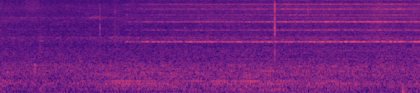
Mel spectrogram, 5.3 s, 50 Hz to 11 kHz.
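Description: A Thameslink Class 700 electric unit, 700-049, pulls into St Albans City station with a steady, close rolling rumble and a faint high wheel squeal, and no voices.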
